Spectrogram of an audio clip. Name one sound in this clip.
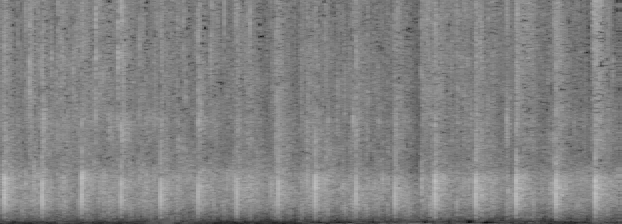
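A big band plays jazz on a stage.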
